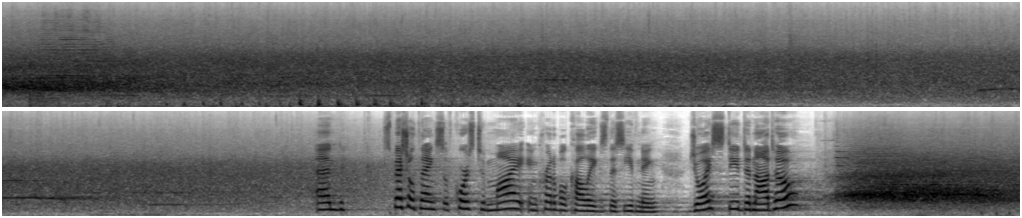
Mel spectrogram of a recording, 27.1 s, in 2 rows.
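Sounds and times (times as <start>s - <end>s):
applause from a large audience at a Proms concert: 0.0s - 18.8s, 24.6s - 27.1s
speech: 17.9s - 24.2s.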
